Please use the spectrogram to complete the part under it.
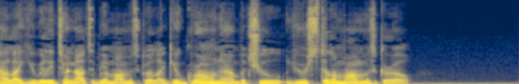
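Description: A young woman talks close to a phone microphone.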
